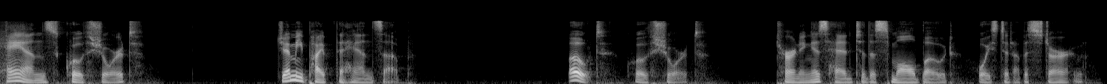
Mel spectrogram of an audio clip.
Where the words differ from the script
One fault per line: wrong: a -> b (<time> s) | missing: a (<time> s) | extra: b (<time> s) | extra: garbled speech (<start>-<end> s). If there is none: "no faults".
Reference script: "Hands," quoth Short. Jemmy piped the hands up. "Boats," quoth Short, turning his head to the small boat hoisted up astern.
wrong: Boats -> Boat (5.7 s)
